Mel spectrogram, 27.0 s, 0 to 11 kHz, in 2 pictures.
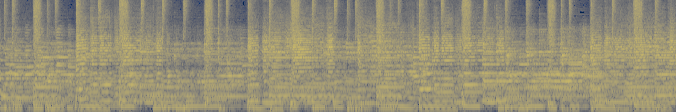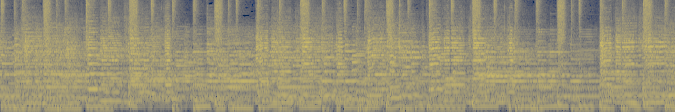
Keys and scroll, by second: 2.1 space, 2.5 space, 3.1 space, 4.4 space, 14.0 space, 19.4 space, 23.7 ctrl+z, 26.3 space.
